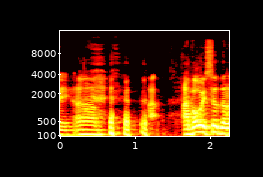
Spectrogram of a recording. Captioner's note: laughs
